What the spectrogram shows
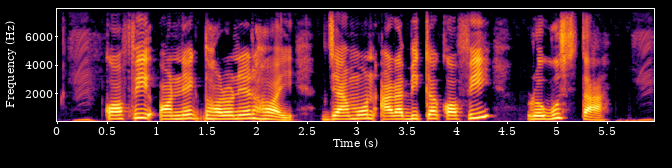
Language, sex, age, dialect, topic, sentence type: Bengali, female, 25-30, Northern/Varendri, agriculture, statement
